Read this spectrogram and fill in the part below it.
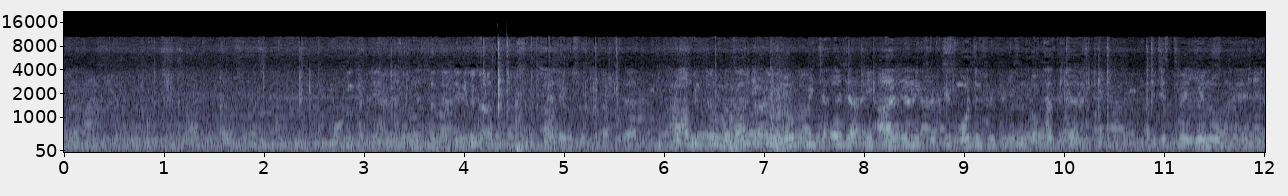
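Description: Several men talk over one another with animation nearby.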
